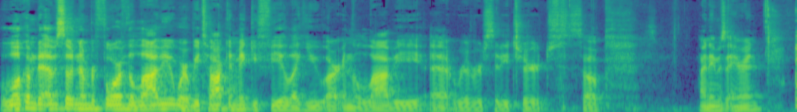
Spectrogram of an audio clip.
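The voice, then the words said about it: Enthusiastic podcast-host voice. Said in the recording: “That was like a new kind of podcast voice. That was like an enthusiastic podcast voice.”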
